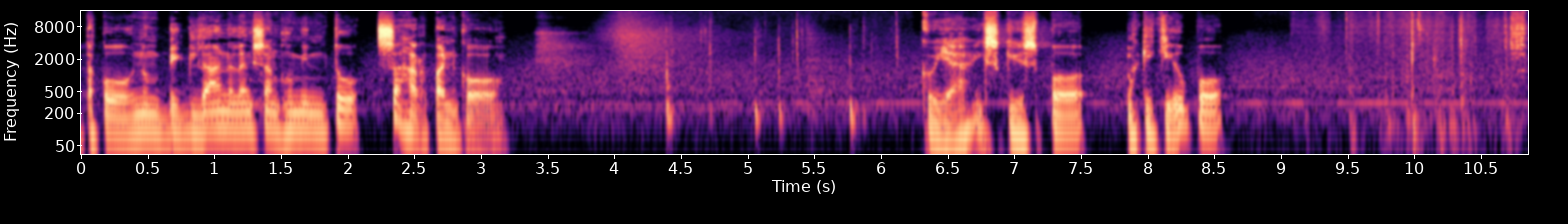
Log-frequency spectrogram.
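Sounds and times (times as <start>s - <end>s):
hiss: 0.0s - 10.8s
speech: 0.1s - 3.3s, 6.3s - 8.6s
woman's footsteps walking on a bus: 4.1s - 6.2s, 9.1s - 10.8s.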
